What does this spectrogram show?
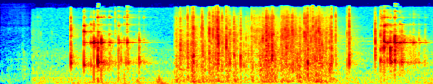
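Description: A few sharp glassy clinks, then a steady hissing splash of liquid poured into a glass for about a second, ending with another ringing clink; no one speaks.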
